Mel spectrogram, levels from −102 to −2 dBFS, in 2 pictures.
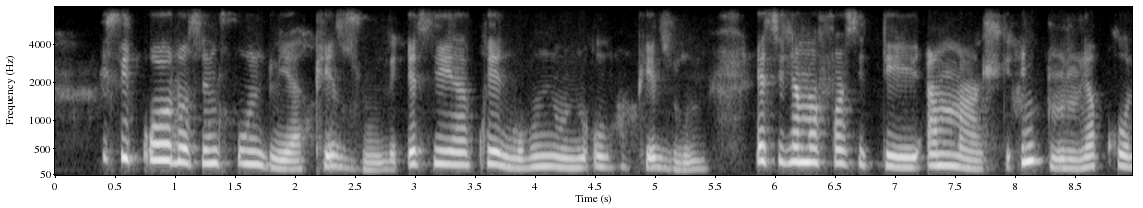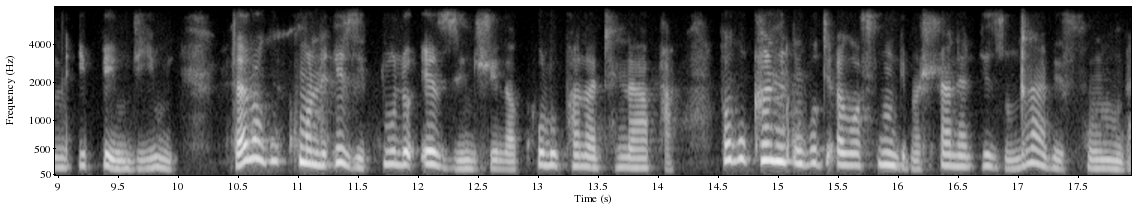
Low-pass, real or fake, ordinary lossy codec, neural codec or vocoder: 7.2 kHz; fake; Opus, 24 kbps; autoencoder, 22.05 kHz, a latent of 192 numbers a frame, VITS, trained on one speaker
